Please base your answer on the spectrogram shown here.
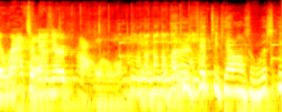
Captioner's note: gurgling sound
